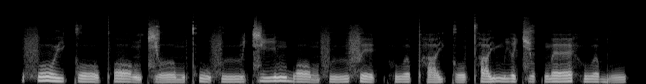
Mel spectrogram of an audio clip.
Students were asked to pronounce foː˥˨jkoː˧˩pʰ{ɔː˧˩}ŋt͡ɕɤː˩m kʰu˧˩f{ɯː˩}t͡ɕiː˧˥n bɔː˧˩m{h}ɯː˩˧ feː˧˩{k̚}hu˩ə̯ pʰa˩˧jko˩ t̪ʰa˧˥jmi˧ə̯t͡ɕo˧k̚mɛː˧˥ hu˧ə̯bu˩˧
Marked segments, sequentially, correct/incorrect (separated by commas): correct, correct, incorrect, correct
